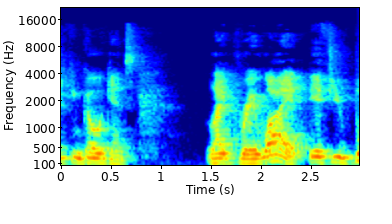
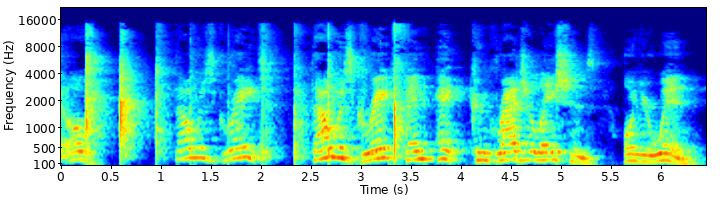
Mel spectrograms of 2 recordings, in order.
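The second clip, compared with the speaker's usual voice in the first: sarcastic fake praise, pitched higher; mocking taunt; 7 semitones higher than usual. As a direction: needle him with mock congratulations. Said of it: "start to taunt".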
